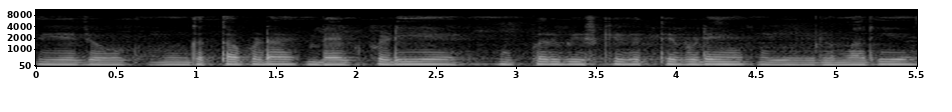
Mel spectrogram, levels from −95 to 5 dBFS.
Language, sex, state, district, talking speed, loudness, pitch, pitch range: Marwari, male, Rajasthan, Churu, 185 wpm, -36 LUFS, 135 Hz, 130-140 Hz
